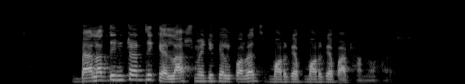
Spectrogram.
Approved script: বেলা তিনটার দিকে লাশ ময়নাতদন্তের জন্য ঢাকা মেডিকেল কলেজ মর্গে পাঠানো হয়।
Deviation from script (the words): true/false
true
